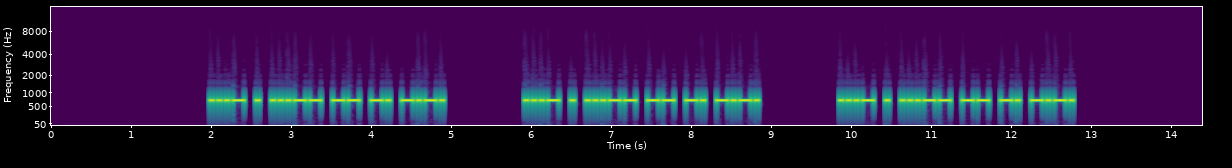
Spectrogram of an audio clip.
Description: Morse code, heard as a keyed tone, about 25 wpm, 700 Hz. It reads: VE3MNC VE3MNC VE3MNC
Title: DXCC-100 Call Signs - 6 Characters - Repeated 3x - 25wpm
